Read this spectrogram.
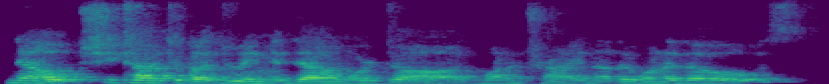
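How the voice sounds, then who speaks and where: A woman leading a children's yoga class, giving gentle, encouraging step-by-step instructions. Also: low-pitched, normal speed. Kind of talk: guiding a kids' yoga class. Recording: distant, very echoey, dull-sounding room recording.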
